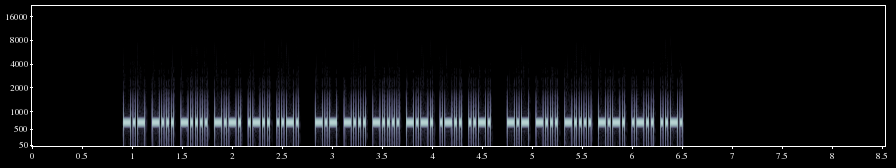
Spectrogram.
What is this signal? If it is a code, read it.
Morse code, heard as a keyed tone, about 50 wpm, 700 Hz. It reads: KB6CLF KB6CLF KB6CLF
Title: USA Call Signs Repeated 3x 50wpm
